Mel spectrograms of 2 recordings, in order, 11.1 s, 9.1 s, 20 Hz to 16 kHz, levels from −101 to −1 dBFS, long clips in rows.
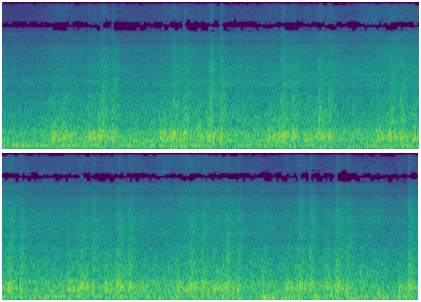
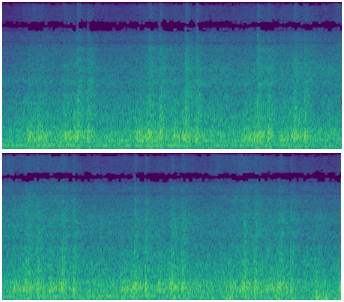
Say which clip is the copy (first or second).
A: first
